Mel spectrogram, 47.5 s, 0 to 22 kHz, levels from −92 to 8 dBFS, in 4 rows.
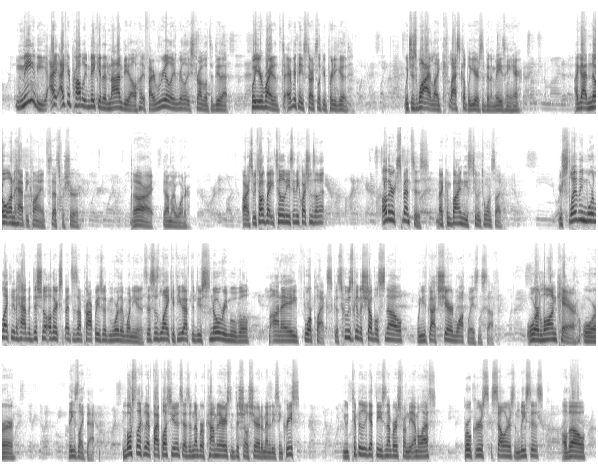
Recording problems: background chatter; faint; throughout; 2 voices, 30 dB below the speech

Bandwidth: 16 kHz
